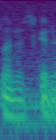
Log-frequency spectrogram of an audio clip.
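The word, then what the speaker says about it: Lynyrd Skynyrd: of the rock jocks, was your first album, pronounced Leonard Skinner, and the one track that really stood out as far as airplay was concerned was Freebird.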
